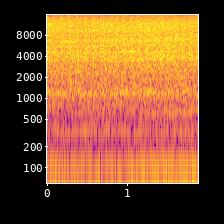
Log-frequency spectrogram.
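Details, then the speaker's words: Austin Metro during restoration and engine service, on choke with slightly thicker oil: low, steady idle with an even beat and no belt squeal, only a very slight tap remaining; sounds healthy. "sounds nice now i stand up so you can hear it a little bit better still a tiny little bit of a tap but not a lot"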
